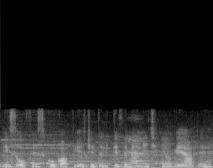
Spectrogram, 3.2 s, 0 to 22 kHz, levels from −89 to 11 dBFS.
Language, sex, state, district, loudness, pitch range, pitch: Hindi, female, Haryana, Rohtak, -18 LUFS, 205-240 Hz, 230 Hz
